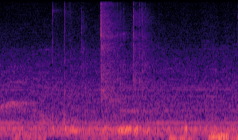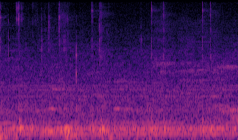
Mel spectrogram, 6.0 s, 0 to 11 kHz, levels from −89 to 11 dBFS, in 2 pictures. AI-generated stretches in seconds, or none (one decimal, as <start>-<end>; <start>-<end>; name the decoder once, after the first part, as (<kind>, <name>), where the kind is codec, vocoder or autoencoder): none

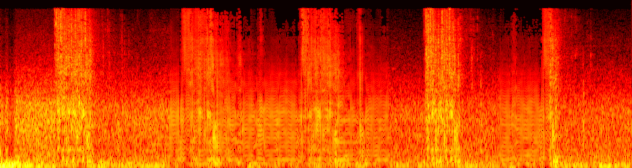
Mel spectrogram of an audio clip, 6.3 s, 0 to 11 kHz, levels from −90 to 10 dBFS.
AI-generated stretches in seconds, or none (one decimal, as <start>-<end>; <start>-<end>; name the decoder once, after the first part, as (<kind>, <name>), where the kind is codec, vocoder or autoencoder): 1.7-3.9 (vocoder, BigVGAN v2); 5.0-5.5

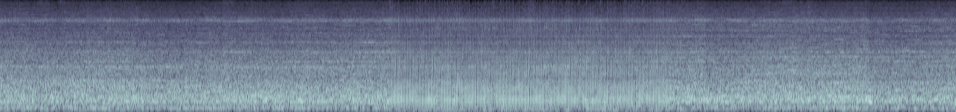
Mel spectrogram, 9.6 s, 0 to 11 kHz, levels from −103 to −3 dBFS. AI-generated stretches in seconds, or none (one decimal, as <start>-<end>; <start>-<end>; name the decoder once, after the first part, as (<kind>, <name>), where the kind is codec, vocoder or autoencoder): 3.9-6.7 (vocoder, WaveNeXt)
